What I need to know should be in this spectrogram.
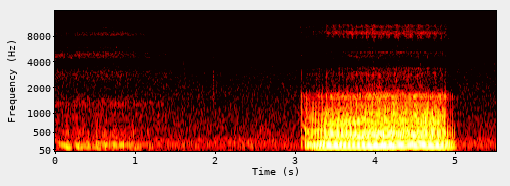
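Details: Sleeping Labrador Retriever dog snoring: a quieter breath followed by a loud, rumbling two-second snore with deep, throaty vibration on inhalation.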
